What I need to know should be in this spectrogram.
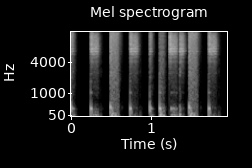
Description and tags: untitledbeep-loop-122bpm-perconly
beeps, hats, and snare only
techno, 122bpm, loop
